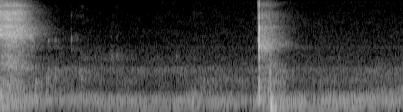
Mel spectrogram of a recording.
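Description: One short, sharp click about a second and a quarter in, against near silence; the tail of a spoken word fades at the very start.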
